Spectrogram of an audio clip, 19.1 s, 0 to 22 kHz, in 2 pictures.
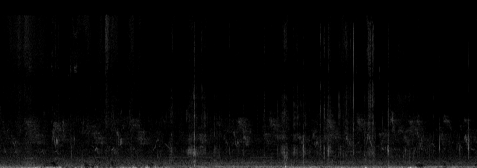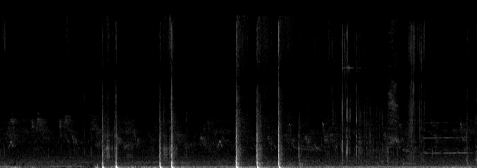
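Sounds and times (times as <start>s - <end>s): hammer knocking on shingle roof: 11.6s - 12.1s, 12.8s - 13.3s, 14.3s - 15.6s.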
